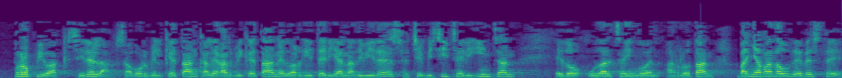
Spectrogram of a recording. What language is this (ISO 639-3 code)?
eus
